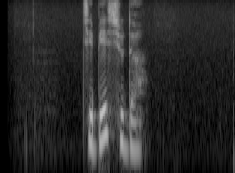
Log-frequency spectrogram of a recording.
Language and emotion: Russian, neutral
